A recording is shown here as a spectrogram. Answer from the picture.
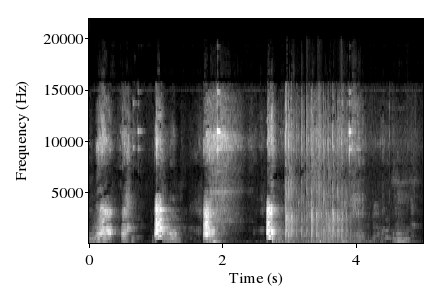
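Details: Labrador Retriever puppy, well socialized and happy, giving four sharp, harmonic barks roughly a second apart, then a long stretch of broad rustling noise and a faint final yip.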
